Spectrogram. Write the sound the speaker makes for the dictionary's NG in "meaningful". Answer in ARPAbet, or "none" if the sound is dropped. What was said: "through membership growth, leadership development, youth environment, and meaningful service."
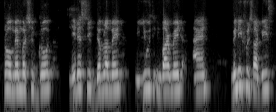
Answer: none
